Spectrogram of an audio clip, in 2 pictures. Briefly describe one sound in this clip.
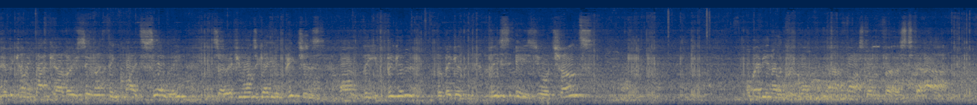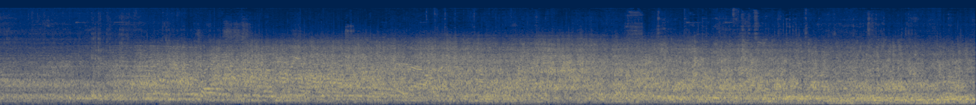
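A jet engine roars overhead, growing louder as the jet passes close.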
